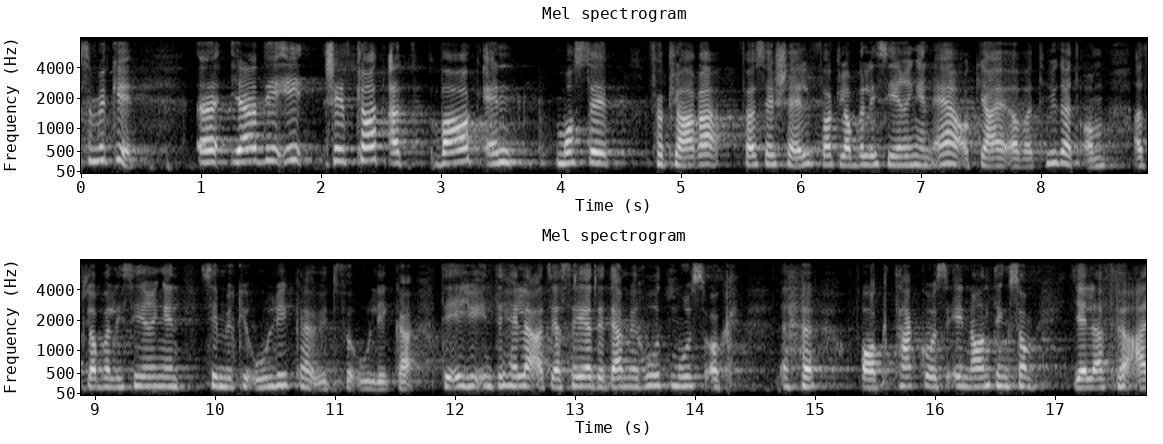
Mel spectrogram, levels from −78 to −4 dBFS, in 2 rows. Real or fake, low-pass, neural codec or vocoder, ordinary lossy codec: real; 7.2 kHz; none; none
